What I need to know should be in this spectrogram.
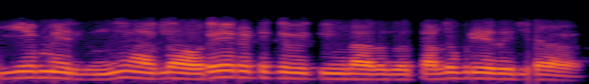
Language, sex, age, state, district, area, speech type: Tamil, male, 30-45, Tamil Nadu, Madurai, urban, conversation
